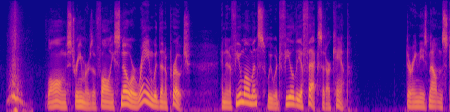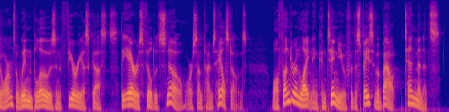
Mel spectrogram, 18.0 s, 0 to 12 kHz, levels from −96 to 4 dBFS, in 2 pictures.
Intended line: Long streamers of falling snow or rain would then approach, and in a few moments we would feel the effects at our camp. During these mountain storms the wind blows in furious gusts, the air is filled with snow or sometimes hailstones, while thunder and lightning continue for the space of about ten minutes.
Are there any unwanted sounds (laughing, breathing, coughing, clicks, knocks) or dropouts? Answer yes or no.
yes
